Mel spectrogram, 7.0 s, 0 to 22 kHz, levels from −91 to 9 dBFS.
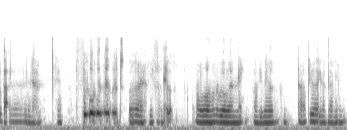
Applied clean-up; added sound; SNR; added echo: neural diffusion model UNIVERSE++.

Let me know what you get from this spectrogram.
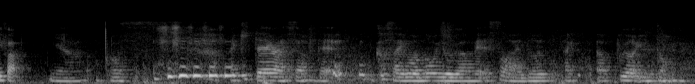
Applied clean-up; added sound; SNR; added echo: none; none; none; none.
